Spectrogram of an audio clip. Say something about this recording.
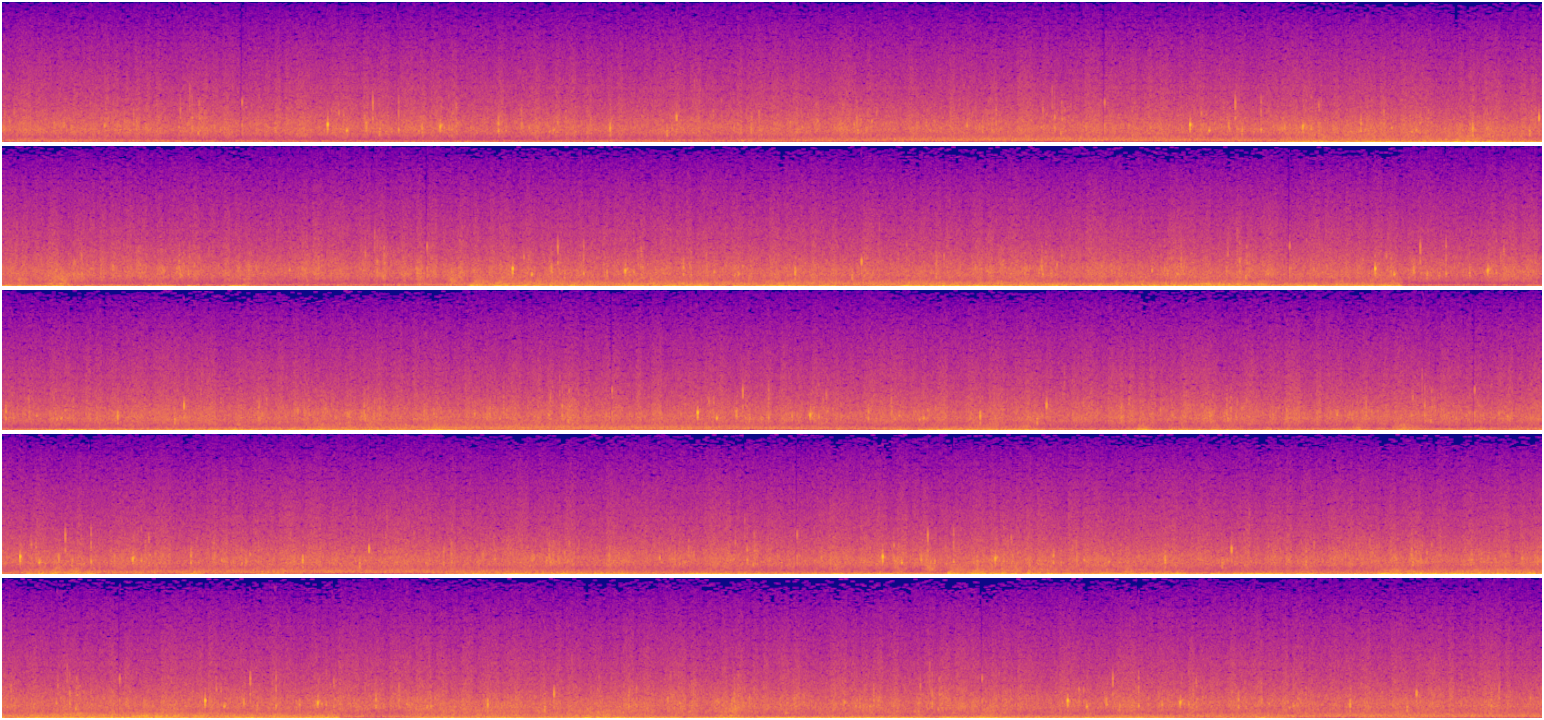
Synthetic Thunderstorm
A thunderstorm, synthesized in Ableton using basic subtractive synthesis and sample manipulation.
Ableton, rain, rainstorm, storm, synthesis, thunder, thunder-storm, thunderstorm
